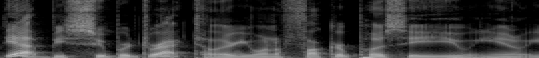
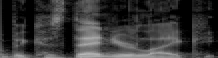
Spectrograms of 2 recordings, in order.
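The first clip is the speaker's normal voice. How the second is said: normal talking voice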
